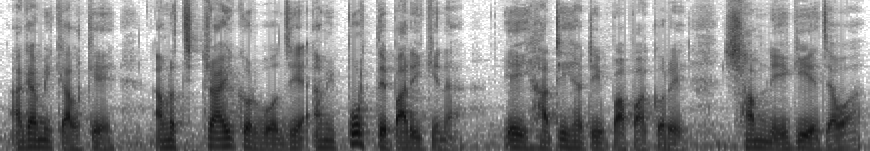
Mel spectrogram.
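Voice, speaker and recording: A man teaching a Quran reading class, who explains each rule step by step, asks and answers his own questions, and draws out the vowels slowly when he demonstrates. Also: deep voice, dark tone, slight background noise. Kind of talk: televised Quran reading lesson.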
